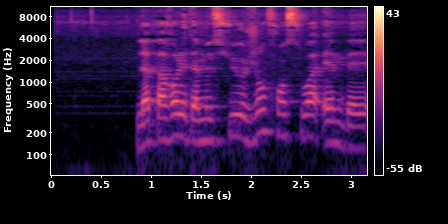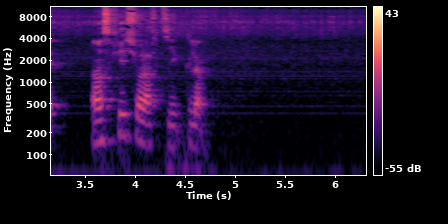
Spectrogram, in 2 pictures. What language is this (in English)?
French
